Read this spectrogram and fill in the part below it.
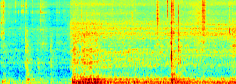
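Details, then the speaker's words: Floor furnace whose gas control was partly submerged in water, set to pilot with no thermostat or limit wires connected: a quiet hiss, then a sudden whoosh into a steady low roar as the burners light because the gas valve is stuck open. "the gas valve is still stuck open you'll be able to hear the burners light when I turn it"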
